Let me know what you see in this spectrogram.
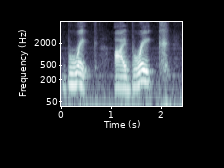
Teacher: break I break break ends with an unvoiced k sound CK there's no voicing on that K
